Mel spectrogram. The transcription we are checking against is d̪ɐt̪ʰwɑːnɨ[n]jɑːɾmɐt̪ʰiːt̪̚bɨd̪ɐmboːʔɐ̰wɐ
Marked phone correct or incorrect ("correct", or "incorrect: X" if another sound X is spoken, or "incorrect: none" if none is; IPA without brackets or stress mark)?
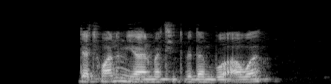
incorrect: m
